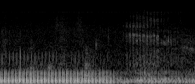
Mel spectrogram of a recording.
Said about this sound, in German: Tierarzt, Füttern, Pflegen und wie ich gerade merke, gehören da auch Streicheleinheiten dazu. Ich gebe mein Bestes und Peanut schnurrt auch ganz kräftig.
